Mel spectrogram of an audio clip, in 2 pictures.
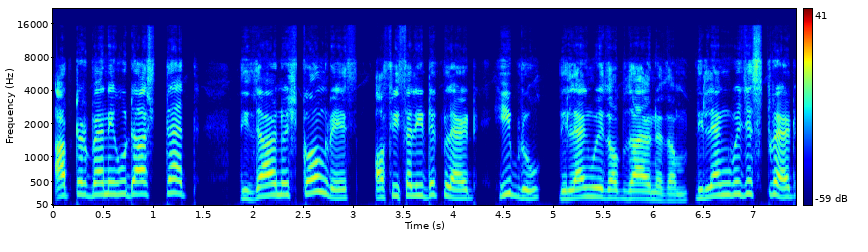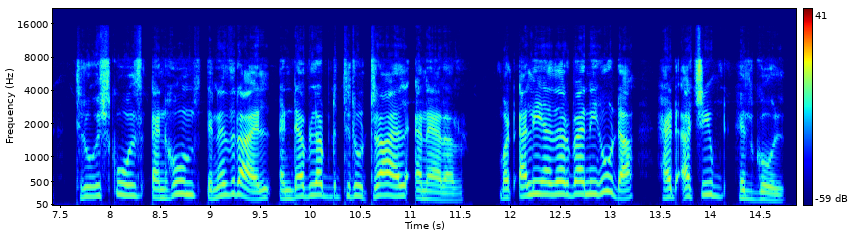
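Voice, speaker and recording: A man with a high voice reads a history explainer in a steady, measured way, letting his phrases fall at the ends. His voice is recorded close and dry, with a slightly dull, muffled tone. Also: no room sound. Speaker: narrator. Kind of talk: scripted documentary narration.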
